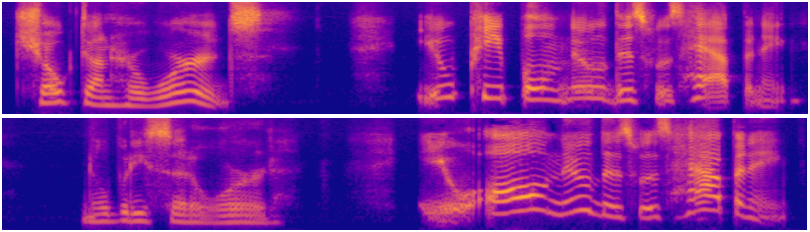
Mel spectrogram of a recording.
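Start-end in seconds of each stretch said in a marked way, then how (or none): 2.1-4.0 higher, voice trembling with hurt; a wounded teacher barely holding it together; shaky hurt voice. A narrator's reading. Teacher confronting the silent class, voice shaking. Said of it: "Her voice shook as she". 6.1-8.0 higher, trembling disappointment; hurt, shaking. A narrator's reading. Teacher repeating the accusation to the class, trembling. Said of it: "Her voice shook as she".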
